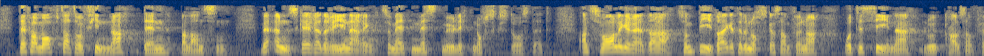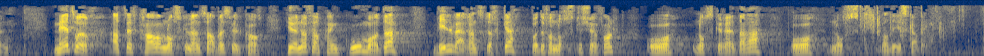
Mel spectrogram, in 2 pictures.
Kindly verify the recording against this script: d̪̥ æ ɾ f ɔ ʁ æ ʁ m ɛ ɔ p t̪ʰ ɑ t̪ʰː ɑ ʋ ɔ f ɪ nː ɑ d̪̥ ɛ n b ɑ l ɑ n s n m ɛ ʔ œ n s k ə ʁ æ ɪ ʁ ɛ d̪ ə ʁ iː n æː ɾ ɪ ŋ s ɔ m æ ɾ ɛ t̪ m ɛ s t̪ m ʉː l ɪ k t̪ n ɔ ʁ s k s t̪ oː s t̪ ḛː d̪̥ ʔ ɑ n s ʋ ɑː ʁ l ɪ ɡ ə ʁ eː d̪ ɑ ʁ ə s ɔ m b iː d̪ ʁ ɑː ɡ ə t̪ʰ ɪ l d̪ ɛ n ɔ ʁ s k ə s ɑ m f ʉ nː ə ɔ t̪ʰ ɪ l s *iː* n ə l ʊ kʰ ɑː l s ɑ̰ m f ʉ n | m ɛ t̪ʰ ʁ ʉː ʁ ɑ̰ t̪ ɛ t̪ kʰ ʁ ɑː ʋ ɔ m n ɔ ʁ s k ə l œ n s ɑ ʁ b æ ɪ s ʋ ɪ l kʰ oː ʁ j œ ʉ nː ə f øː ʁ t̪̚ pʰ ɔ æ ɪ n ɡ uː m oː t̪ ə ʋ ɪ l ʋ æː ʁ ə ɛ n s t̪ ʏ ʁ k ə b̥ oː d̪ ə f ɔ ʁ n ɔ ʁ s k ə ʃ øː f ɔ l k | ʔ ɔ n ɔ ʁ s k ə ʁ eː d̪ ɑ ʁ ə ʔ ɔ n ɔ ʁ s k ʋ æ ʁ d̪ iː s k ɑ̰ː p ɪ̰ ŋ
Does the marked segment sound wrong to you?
no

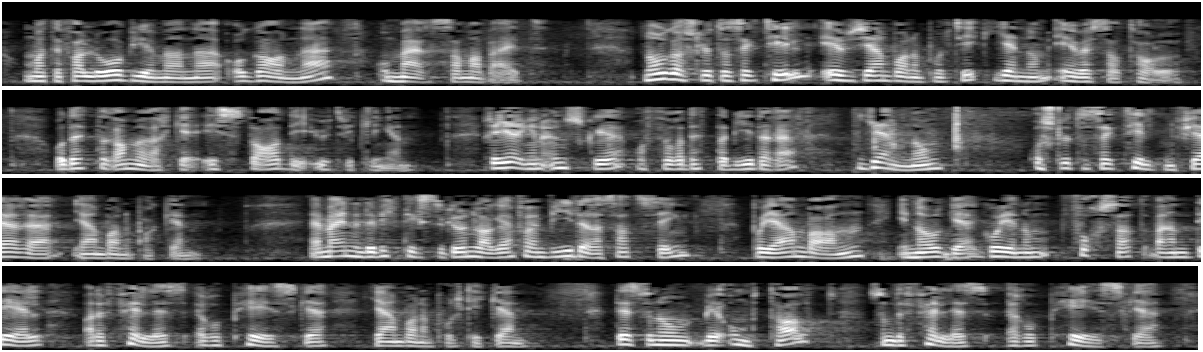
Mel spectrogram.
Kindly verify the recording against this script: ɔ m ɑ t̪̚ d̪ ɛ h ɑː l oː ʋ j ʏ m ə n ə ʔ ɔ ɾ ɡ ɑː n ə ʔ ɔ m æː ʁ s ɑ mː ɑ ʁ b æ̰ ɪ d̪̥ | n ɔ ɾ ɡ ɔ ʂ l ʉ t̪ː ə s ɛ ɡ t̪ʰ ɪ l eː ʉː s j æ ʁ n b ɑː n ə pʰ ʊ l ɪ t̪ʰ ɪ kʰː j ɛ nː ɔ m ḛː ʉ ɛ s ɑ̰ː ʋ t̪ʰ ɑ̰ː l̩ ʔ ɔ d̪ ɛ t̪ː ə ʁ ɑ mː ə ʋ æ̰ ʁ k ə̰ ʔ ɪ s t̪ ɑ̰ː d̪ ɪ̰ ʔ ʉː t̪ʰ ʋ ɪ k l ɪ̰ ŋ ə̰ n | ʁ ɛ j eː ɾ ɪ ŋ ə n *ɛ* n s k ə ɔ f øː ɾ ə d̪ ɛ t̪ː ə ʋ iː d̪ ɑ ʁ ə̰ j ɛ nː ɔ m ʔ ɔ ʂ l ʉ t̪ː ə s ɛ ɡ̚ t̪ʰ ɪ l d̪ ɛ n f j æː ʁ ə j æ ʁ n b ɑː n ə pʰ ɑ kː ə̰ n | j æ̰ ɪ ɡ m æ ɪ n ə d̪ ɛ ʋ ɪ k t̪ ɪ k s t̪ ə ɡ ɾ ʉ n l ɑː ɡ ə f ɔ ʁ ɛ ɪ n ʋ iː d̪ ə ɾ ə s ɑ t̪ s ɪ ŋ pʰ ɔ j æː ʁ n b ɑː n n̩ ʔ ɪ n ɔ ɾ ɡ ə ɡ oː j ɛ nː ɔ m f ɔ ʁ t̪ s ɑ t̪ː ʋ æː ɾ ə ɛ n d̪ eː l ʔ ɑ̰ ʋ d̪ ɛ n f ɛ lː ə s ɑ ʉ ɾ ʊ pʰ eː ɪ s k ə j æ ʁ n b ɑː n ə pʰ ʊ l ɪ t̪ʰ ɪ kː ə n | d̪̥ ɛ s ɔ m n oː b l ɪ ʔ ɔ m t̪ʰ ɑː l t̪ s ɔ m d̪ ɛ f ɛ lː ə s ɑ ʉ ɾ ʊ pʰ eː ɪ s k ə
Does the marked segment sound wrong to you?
yes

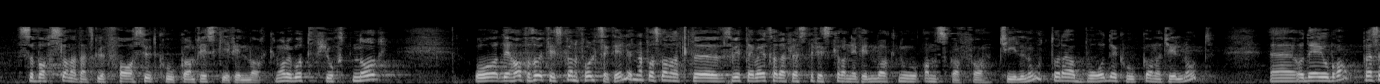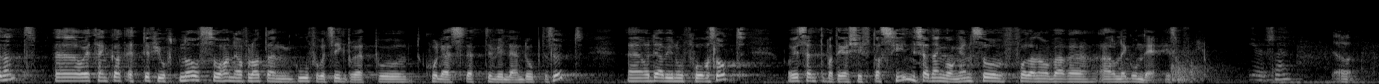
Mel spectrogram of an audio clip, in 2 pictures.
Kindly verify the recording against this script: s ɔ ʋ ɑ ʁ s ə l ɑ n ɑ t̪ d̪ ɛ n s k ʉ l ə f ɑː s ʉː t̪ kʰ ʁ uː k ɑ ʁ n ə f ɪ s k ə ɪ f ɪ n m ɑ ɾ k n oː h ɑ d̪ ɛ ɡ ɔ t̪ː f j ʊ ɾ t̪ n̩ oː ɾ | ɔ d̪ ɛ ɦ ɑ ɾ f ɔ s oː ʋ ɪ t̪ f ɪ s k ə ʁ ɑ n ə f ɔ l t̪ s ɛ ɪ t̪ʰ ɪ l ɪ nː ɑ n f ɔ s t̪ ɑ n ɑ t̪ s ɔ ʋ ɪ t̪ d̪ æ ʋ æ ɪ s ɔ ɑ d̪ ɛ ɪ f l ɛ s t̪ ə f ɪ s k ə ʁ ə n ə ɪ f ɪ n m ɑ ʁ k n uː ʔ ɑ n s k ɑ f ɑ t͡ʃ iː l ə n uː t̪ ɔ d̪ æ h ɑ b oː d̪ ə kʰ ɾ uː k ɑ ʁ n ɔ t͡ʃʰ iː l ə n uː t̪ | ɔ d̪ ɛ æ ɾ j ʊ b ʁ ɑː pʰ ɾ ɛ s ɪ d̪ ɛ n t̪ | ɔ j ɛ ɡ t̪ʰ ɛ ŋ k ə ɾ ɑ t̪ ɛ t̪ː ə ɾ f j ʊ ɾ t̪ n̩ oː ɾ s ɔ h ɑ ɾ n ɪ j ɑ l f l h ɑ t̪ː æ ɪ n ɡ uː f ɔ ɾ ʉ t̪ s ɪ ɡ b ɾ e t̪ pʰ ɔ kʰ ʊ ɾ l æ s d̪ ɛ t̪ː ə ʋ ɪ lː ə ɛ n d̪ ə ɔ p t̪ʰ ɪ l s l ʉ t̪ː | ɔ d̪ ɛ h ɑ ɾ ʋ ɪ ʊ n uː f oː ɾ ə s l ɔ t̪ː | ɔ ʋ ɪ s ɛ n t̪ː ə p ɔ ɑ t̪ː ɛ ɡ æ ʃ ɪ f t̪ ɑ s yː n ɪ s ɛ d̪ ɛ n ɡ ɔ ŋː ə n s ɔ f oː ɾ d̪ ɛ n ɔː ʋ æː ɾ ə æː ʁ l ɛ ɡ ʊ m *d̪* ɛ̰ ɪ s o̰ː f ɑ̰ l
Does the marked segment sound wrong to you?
no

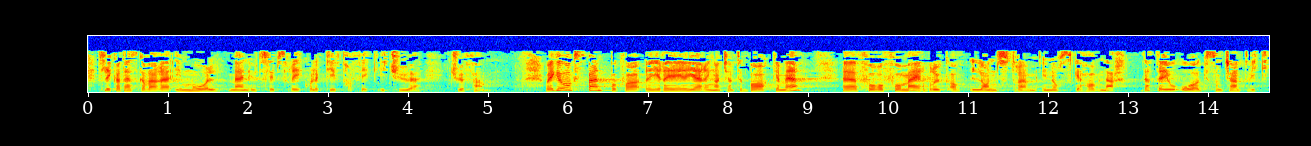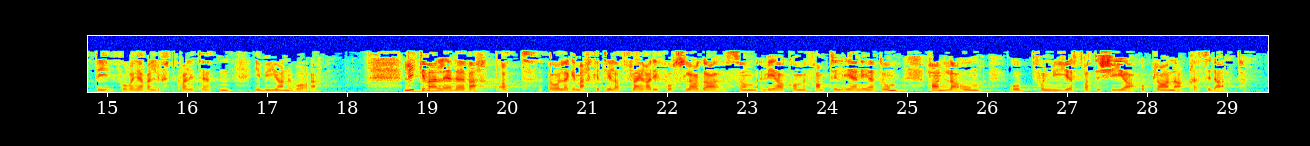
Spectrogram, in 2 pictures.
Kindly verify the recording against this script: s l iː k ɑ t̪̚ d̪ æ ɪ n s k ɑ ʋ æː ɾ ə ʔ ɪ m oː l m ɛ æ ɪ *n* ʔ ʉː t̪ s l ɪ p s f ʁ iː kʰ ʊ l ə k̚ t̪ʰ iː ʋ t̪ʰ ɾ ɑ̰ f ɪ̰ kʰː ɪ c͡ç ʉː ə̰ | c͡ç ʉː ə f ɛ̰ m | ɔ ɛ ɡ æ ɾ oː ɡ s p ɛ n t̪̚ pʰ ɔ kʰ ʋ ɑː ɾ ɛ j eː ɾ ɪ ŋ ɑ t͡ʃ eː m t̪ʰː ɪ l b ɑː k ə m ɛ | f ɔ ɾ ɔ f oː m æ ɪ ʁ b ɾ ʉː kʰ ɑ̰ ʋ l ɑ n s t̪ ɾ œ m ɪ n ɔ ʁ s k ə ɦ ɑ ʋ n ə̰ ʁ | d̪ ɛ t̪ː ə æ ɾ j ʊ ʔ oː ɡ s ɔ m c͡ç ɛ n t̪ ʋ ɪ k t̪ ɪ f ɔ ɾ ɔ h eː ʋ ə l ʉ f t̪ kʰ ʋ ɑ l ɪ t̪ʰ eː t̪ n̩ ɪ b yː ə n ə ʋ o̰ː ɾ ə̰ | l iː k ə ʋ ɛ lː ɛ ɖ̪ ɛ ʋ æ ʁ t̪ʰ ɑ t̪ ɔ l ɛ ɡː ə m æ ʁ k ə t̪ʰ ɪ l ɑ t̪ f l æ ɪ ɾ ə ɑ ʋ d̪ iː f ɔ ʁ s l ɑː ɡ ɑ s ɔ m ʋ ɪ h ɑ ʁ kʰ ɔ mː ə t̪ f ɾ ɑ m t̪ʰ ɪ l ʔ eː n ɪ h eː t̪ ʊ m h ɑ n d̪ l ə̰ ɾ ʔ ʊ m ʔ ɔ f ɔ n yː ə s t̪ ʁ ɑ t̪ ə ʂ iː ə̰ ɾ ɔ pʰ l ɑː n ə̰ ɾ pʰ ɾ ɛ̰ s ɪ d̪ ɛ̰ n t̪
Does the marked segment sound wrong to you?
no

